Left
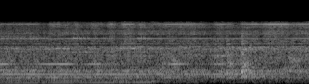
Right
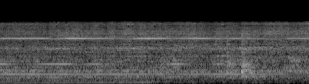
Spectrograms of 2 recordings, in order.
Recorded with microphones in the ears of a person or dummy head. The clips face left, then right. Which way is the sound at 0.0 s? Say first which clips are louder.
Even; 15° left (ahead or behind).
